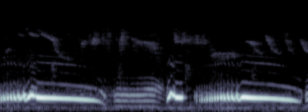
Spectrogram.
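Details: Spotted dove ('puter pelung') in Kuta, Bali, in the afternoon, used as a lure to make other birds sing: two long mellow coos, each opening with a rapid pulsing then gliding slowly downward, separated by a short, sharper bent note.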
